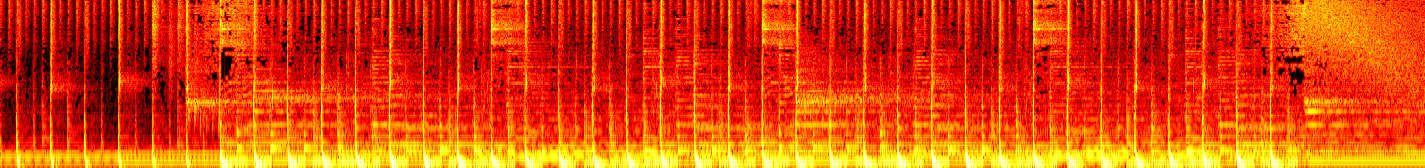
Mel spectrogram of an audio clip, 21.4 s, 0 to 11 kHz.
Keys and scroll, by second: 9.1 space.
